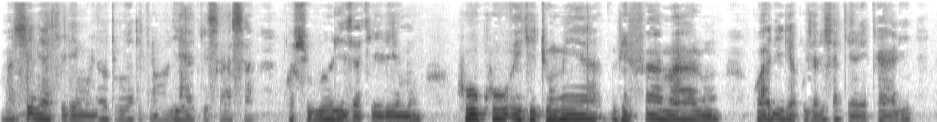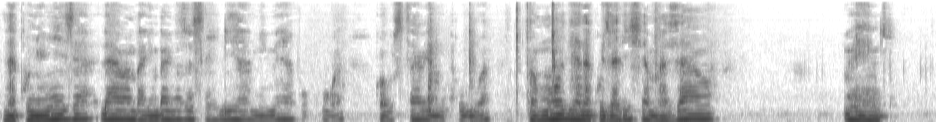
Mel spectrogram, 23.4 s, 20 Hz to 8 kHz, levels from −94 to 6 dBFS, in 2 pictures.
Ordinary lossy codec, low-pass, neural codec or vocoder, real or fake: MP3, 32 kbps; 7.2 kHz; codec, 44.1 kHz, 7.8 kbps, Pupu-Codec; fake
